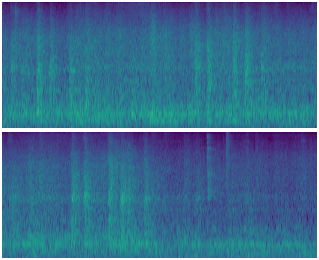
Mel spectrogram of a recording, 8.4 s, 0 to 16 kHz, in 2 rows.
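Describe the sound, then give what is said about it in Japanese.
A train carriage rolls steadily along the rails, a continuous loud rumble with repeated clacking of wheels over track joints, with no voices. The train's rear two cars are to be uncoupled at the station. “この電車、2両電車のため、当駅で後ろの2両を切り離します。”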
